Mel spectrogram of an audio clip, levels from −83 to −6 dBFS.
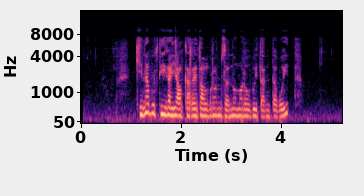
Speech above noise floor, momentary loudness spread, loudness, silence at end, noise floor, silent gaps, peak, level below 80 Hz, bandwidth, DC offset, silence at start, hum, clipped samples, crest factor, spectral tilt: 31 dB; 23 LU; -22 LUFS; 0.85 s; -53 dBFS; none; -4 dBFS; -52 dBFS; 9.4 kHz; under 0.1%; 0.7 s; none; under 0.1%; 20 dB; -5.5 dB/octave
